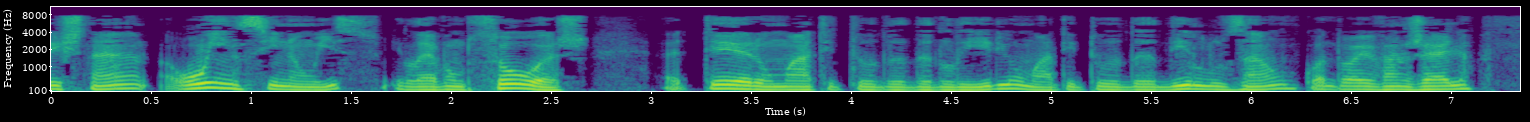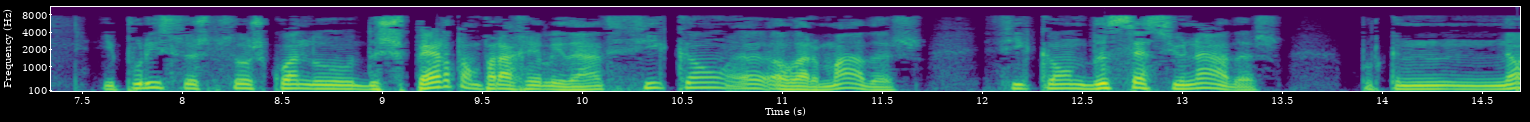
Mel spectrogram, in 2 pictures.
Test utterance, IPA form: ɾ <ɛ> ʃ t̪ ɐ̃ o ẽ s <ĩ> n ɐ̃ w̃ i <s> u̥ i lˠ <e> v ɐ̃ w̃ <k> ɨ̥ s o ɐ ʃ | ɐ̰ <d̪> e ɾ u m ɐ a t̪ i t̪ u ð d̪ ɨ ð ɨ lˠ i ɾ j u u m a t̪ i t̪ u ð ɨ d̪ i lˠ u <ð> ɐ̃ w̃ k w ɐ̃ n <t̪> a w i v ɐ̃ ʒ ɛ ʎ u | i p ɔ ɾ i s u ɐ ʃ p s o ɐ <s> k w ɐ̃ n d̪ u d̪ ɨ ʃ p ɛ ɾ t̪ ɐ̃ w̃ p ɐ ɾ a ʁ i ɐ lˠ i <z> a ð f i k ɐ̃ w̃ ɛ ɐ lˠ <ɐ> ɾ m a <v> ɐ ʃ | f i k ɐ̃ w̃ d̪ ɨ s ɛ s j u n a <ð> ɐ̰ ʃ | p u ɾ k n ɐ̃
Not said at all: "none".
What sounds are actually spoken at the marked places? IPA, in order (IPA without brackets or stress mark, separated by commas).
i, i, s, ɛ, p, t̪, z, t̪, ʃ, ð, ɐ, ð, ð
